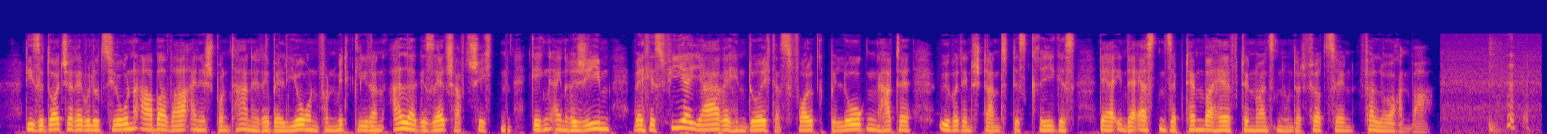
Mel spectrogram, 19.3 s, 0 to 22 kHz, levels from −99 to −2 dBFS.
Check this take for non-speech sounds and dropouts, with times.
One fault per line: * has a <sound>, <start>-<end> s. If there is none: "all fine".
* has a dropout, 6.3-6.4 s
* has a laugh, 18.6-19.1 s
